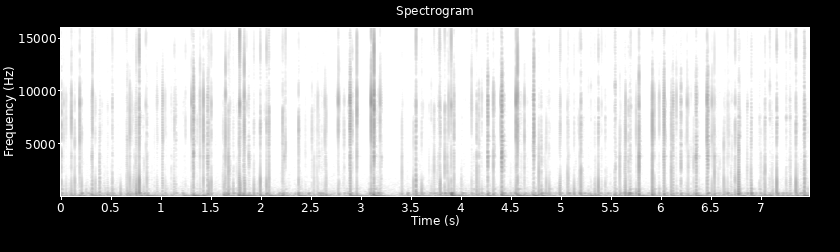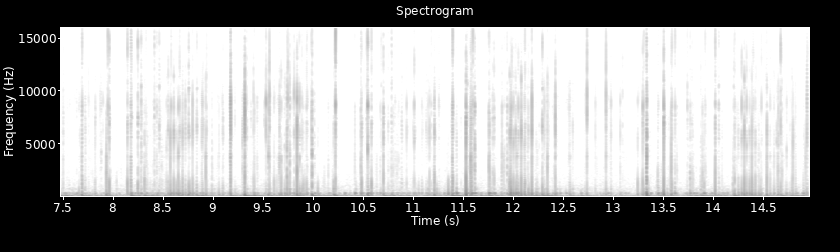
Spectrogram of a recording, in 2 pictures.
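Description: Long nails scratch across the top of a hollow metal wire-mesh microphone grille, making a dense, steady stream of crackly scratches and quick bright ticks for the whole clip. A deep, boomy rumble sits under the scratching.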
